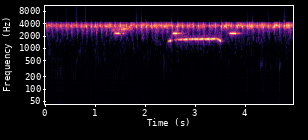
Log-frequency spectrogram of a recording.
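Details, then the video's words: Caged Bar-winged Prinia (ciblek gunung or pinus) kept as a contest songbird, giving its dense rapid-fire 'tembakan' song: a continuous high shrill band of rapid notes, with a few brief higher whistles and one longer, lower flat whistle in the middle. "TEMBAKAN SUPER RAPAT..!!! CIBLEKPINUS GACOR"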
